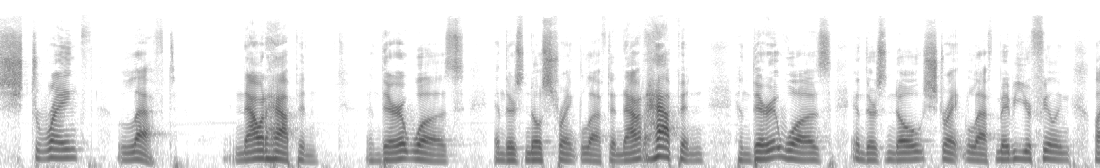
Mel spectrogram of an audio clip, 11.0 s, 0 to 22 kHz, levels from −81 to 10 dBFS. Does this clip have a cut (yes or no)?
no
